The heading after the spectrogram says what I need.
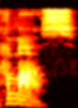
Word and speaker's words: Hamas: is Israel and and Hamas I've been saying it wrong I've been saying humus like the H the food like Trump said it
